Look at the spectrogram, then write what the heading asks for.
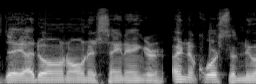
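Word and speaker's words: St. Anger: Saint Anger.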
